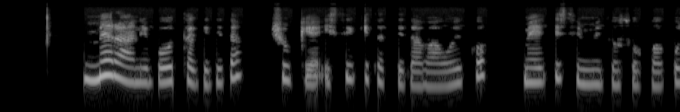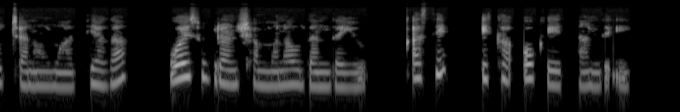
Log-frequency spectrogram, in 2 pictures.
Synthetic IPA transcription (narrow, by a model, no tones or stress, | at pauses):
mɛɾaːnɪbo̞ːt̪ːɐɡɪd̪ɪd̪ɐ | ʃʊɡːɪjɐ̰ʔɪsːɪkʼɪt̪ɐt̪ːɪd̪ɐbaːwɔjkːɔ | me̞ːt͡ʃʼːɪsɪmːɪd̪ɔsɔhaːkʼʊt͡ʃʼːɐnɐwmaːd̪̥ːɪjaːɡaː | wɔjsʊbɪɾɐnʃɐmːɐnɐwd̪ɐnd̪ɐjṵː | kʼɐsːɪ | ɪkːɐʔɔkʰe̞ːt̪ʰːand̪ɛ̰ʔḭː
